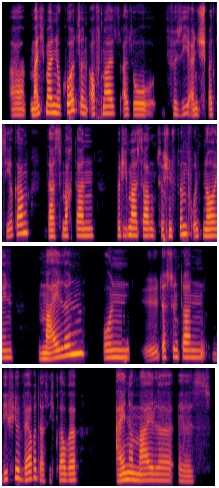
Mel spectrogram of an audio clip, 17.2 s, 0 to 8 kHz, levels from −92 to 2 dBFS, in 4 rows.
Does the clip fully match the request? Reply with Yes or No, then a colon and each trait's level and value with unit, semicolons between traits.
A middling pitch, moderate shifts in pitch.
Yes: medium, 170 Hz; average, 3.0 semitones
